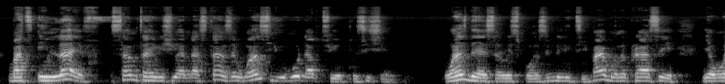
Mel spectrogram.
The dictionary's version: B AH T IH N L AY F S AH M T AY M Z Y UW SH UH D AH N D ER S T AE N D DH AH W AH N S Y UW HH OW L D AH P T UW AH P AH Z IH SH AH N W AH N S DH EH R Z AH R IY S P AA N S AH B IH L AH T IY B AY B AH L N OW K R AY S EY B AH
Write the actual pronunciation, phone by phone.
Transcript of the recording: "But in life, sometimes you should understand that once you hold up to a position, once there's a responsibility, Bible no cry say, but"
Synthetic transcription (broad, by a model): B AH T IH N L AY F S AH M T AY M S Y UW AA N D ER S T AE N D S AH W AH N S Y UW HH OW D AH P T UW AH P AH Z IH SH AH N W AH N S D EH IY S AH R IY S P AA N S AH B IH L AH T IY B AY B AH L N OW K R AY S EY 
